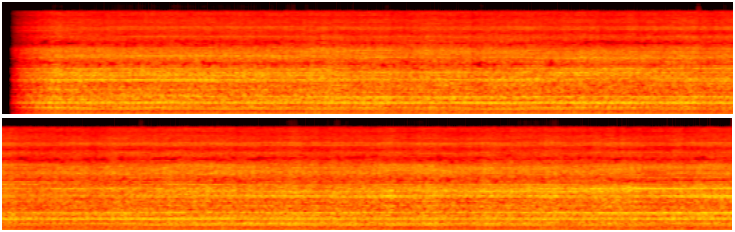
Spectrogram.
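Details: Car engine with a constant whirring, whining tone over steady running, present in the morning and fading once the car has driven a lot; cold-start engine noise, cause not clear.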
